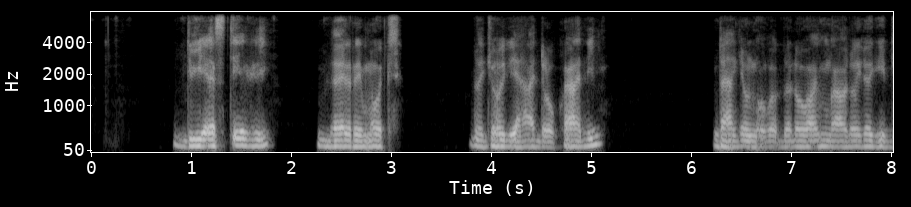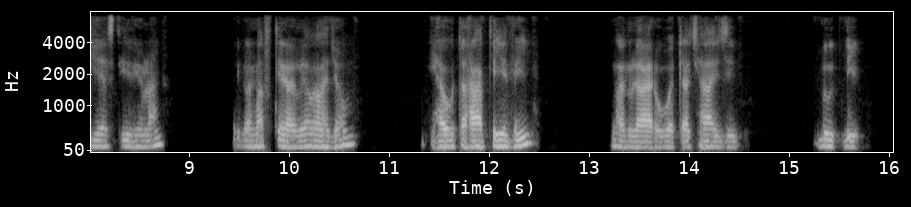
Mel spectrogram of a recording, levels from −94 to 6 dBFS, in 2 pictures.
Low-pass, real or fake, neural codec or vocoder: 7.2 kHz; fake; codec, 24 kHz, 1.5 kbps, HILCodec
